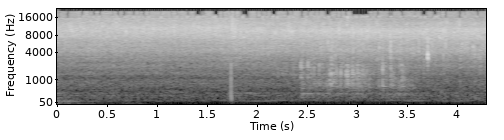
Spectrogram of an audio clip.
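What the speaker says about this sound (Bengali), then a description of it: "নেড়ে চেড়ে আলু আর মটরশুঁটি একই সঙ্গে ভেজে নেব।" Potatoes and green peas frying together in a pan, a steady hissing sizzle throughout, with one sharp clink and then a run of light scraping stirs and small crackles in the second half.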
